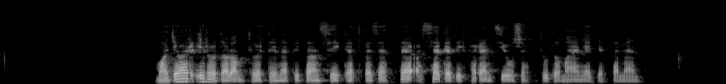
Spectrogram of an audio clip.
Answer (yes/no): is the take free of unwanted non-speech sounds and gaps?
yes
